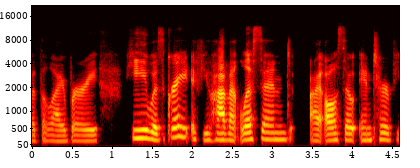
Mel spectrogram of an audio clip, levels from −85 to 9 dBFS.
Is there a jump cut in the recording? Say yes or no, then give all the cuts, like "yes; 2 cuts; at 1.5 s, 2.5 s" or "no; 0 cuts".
no; 0 cuts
